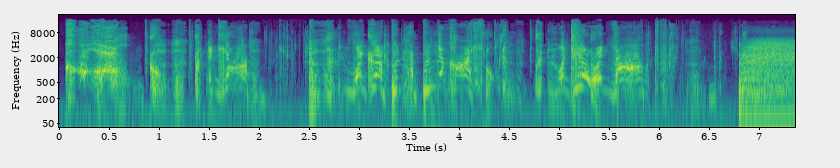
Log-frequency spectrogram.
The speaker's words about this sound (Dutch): Onze geblinddoekte medewerker zal nu een hap nemen van de boterham met het bekende merk. Oh. Daar gaat hij.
